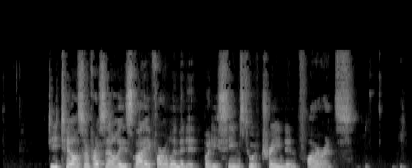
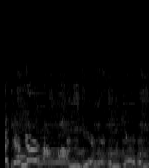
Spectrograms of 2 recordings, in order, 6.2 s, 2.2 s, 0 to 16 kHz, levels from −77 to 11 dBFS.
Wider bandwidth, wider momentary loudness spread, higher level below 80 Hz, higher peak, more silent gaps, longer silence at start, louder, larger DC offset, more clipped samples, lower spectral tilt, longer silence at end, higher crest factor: about the same, 11.5 kHz vs 11 kHz; about the same, 9 LU vs 9 LU; first, -62 dBFS vs -80 dBFS; first, -2 dBFS vs -28 dBFS; neither; first, 0.75 s vs 0.05 s; first, -17 LUFS vs -42 LUFS; neither; neither; about the same, -4 dB/octave vs -3.5 dB/octave; about the same, 0.1 s vs 0 s; about the same, 16 dB vs 14 dB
